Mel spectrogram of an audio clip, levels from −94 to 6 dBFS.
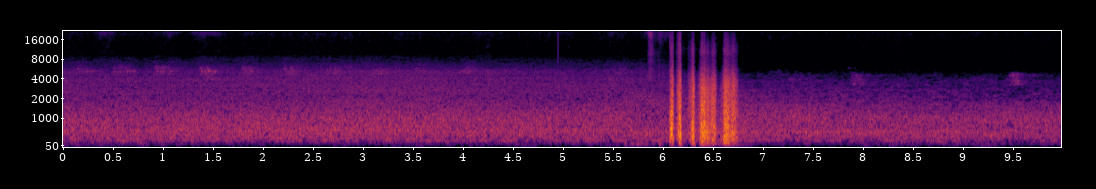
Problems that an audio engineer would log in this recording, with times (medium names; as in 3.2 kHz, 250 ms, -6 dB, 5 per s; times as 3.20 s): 4.96 s: pop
